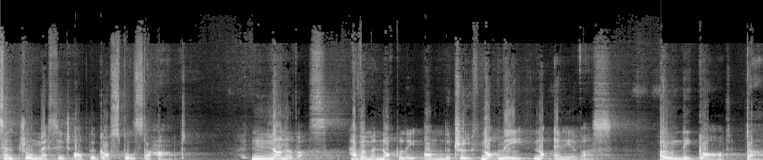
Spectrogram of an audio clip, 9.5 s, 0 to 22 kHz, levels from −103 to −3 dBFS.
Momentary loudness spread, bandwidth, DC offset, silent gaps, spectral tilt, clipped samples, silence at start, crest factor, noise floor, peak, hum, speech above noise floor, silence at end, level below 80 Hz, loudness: 12 LU; 17.5 kHz; under 0.1%; none; -6 dB/octave; under 0.1%; 0 s; 16 dB; -53 dBFS; 0 dBFS; none; 37 dB; 0 s; -46 dBFS; -16 LUFS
